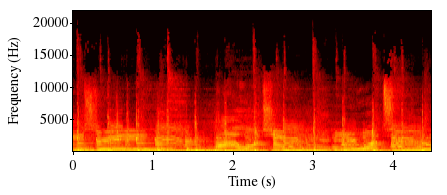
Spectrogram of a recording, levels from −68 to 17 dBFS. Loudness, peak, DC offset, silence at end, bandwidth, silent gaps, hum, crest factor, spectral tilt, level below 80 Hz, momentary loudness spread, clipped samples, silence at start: -12 LUFS; 0 dBFS; under 0.1%; 0 s; 18 kHz; none; none; 12 dB; -5 dB/octave; -20 dBFS; 2 LU; under 0.1%; 0 s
